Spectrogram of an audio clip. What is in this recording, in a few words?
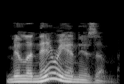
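"millenarianism", British English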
